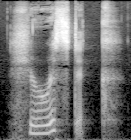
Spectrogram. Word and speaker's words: heuristic: Heuristic is spelled with an H that says H, then an EUR that says EUR, an I that says I, an S that says S, a T that says T, an I that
